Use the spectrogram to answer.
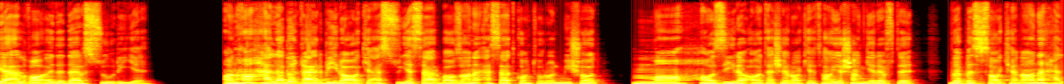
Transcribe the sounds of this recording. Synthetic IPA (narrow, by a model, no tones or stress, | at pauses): jeælɣɒːʔe̞d̪e̞d̪æɾsuːɾije̞̰ | ʔɒnɦɒːɦælæbe̞ɣæɾbiːɾɒːcʰe̞æz̥suːje̞sæɾbɒːzɒːne̞̰ʔæsæd̪̥̚kʰo̞nt̪ʰo̞ɾo̞lmiːʃod̪̚ | mɒːhhɒːziːɾeʔɒːt̪ʰæʃe̞ɾɒːcʰe̞t̪hɒːjeʃɒːnɟe̞ɾe̞ft̪e̞ | væbe̞sɒːcʰe̞nɒːneɦæ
